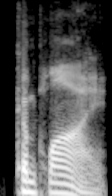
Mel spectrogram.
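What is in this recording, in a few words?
"comply", American English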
